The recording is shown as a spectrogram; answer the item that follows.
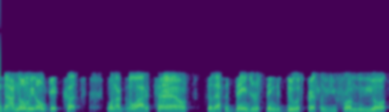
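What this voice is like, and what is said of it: New York accent. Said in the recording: “New York accent”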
